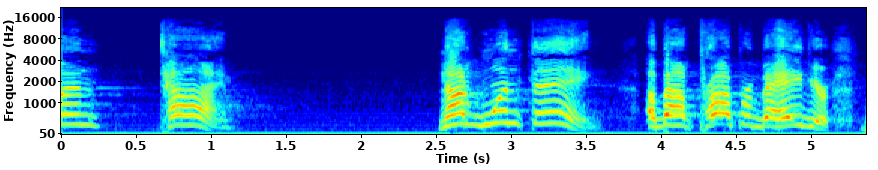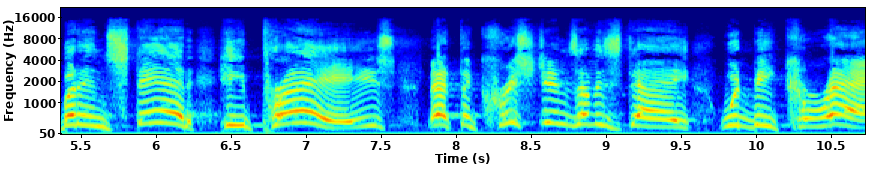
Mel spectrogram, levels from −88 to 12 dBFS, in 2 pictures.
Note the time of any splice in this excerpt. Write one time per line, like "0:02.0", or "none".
none

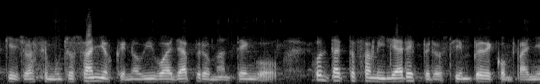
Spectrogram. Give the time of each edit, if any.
0:03.1

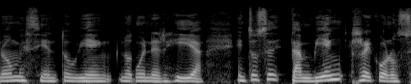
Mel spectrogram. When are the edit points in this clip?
0:01.4
0:02.8

